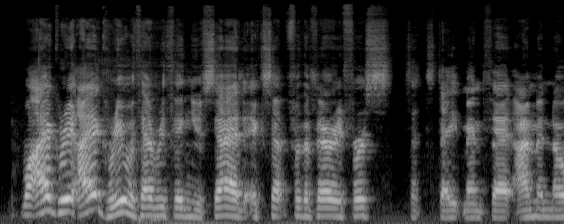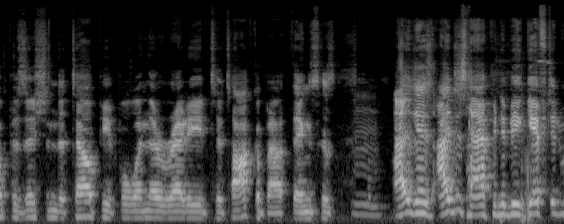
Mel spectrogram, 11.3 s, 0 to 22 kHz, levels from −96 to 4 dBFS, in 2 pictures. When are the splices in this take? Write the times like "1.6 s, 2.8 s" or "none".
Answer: none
